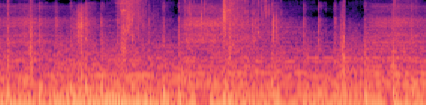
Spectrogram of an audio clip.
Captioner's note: knife slashing, blood splattering; loud thud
